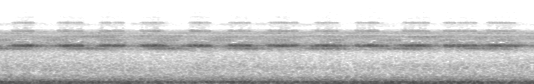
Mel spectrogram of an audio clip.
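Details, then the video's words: Crickets chirp in quick regular pulses, a bright high trill repeating about twice each second, with a steady low background rumble underneath. "Crickets Sound"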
